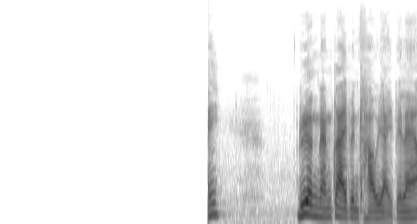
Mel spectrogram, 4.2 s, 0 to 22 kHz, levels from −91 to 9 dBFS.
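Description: The input signal was likely lost before the clip begins, with the recorder writing silence in place of audio until the connection came back at 2.09 s. This audio dropout to silence leaves the first half of the speech clip completely dead, with no room tone or background hiss at all, and then the speech arrives abruptly in mid-flow rather than easing in, so whatever came before that point is missing.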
